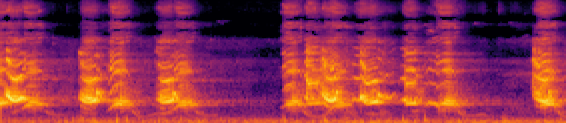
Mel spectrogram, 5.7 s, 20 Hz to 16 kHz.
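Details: Beagles Athena and Zeus, aged eleven, and three-year-old River on a squirrel hunt, April 21, 2020; clustered, overlapping barks with howling, falling tails arrive in irregular groups, with a short lull midway.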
